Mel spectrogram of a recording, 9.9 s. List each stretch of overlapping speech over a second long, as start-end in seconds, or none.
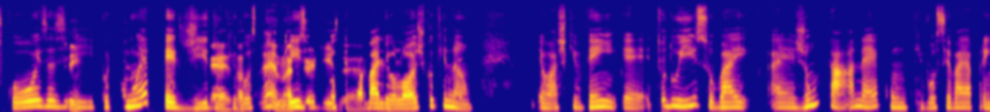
2.1-3.7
